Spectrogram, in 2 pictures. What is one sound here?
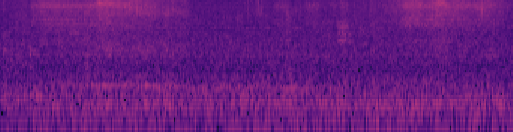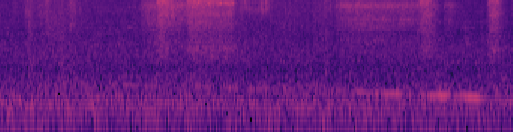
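Train wheels squeal with a high, slowly falling whine.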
